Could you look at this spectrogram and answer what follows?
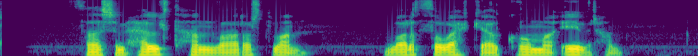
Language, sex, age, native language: Icelandic, male, 30-39, Icelandic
